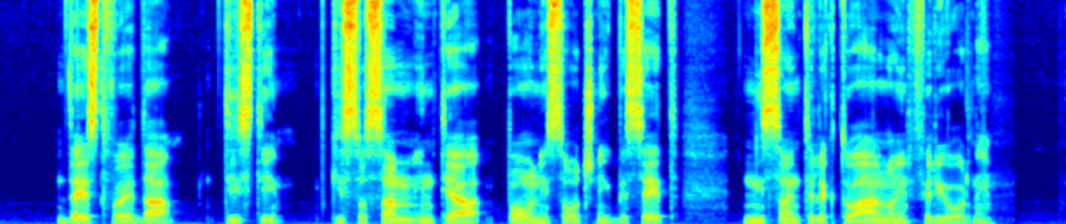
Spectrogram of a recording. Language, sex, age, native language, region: Slovenian, male, 18-29, Slovenian, Central Slovenia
